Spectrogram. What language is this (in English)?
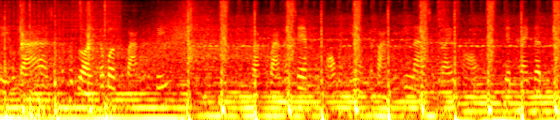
Vietnamese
